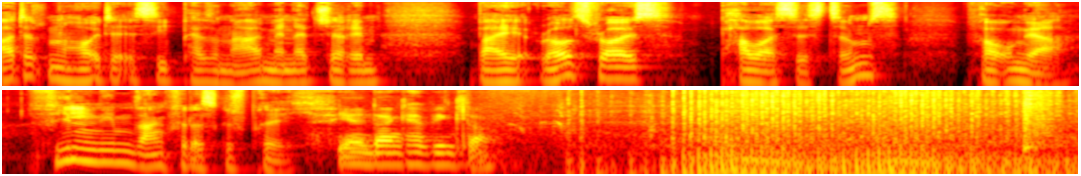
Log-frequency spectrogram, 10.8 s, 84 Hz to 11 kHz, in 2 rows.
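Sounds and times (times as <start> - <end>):
speech: 0.0 - 8.4
Harley-Davidson motorcycle engine running with a deep throbbing rumble: 7.9 - 10.7.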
